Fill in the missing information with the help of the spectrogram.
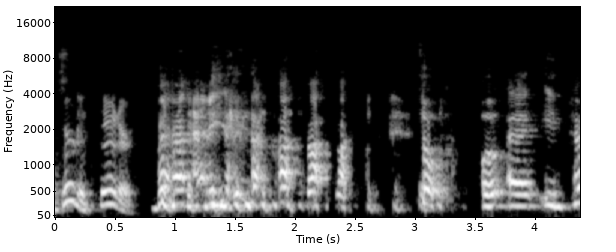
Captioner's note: both laughing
